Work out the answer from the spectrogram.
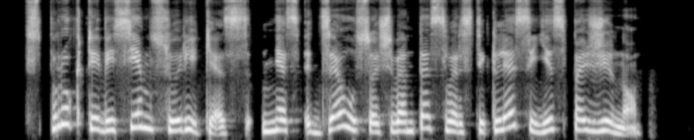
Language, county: Lithuanian, Klaipėda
